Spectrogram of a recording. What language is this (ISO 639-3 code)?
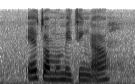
tsn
